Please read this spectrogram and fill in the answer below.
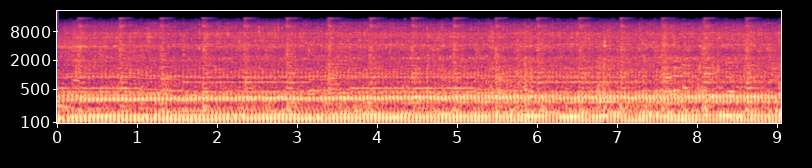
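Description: ATV engine running steadily while riding, with an even level throughout.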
